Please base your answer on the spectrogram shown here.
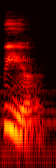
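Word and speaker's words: vier: pore is called as fear in the previous lesson we again learned that v is pronounced as f and i e is pronounced as e which means four is called as fear five is called as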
